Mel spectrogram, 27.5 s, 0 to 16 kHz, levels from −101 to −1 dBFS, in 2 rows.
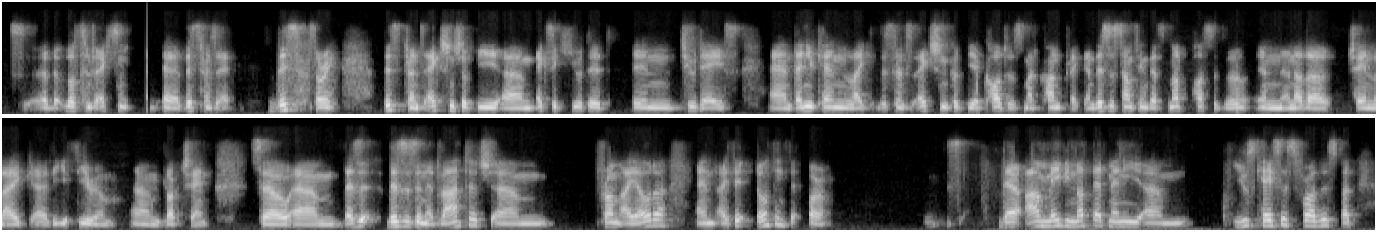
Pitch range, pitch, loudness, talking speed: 110-155 Hz, 125 Hz, -24 LUFS, 170 wpm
